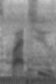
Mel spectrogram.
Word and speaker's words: Klaatu: My name is Klaatu. That is spelled K-L-A-A-T-U.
